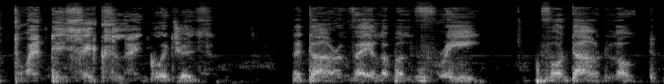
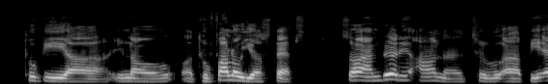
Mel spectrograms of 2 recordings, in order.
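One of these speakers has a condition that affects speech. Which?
The first: laryngectomy; laryngectomy after recurrent laryngeal cancer, tracheoesophageal voice prosthesis; about 18 years since cancer diagnosis; speaks by pressing voice prosthesis, affected speaking, breathing, eating.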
